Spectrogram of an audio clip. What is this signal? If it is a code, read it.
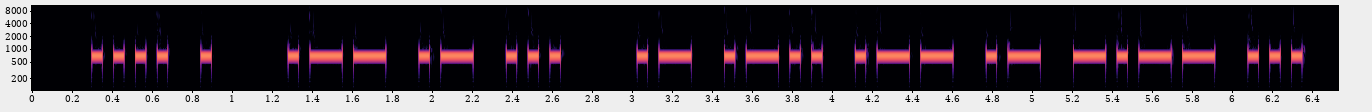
Morse code, heard as a keyed tone, about 22 wpm, 700 Hz. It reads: HE WAS ALWAYS
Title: Sentences from Top 1000 Words - Review Part 2 - 22wpm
